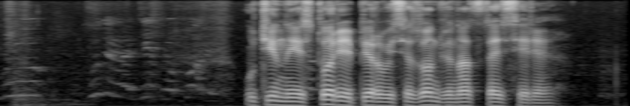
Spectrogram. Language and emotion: Russian, neutral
